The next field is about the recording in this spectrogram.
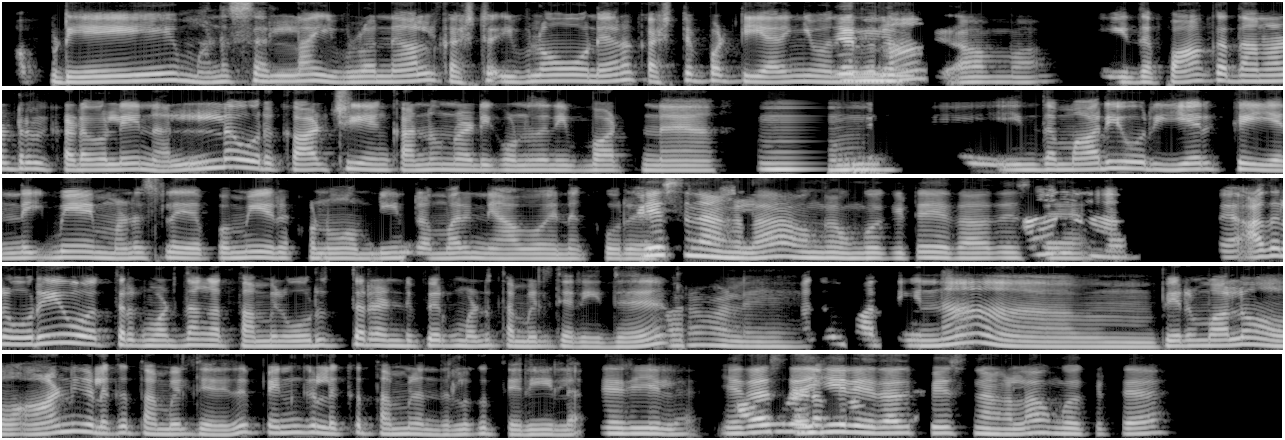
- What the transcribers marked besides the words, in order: static; mechanical hum; distorted speech; other noise; tapping; drawn out: "பார்த்தீங்கன்னா"
- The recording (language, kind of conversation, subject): Tamil, podcast, நீங்கள் இயற்கையுடன் முதல் முறையாக தொடர்பு கொண்ட நினைவு என்ன?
